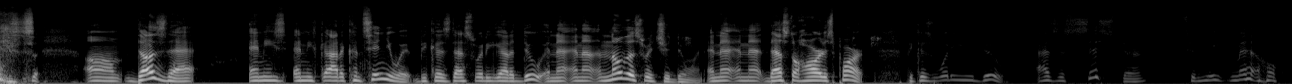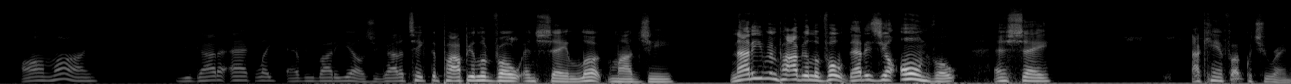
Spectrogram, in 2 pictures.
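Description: A speech recording with zipper noise from 9.05 to 9.41 s: the level drops by roughly 25 dB in unsmoothed 1 dB steps, about a hundred per second, so each step clicks and the fade buzzes audibly.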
